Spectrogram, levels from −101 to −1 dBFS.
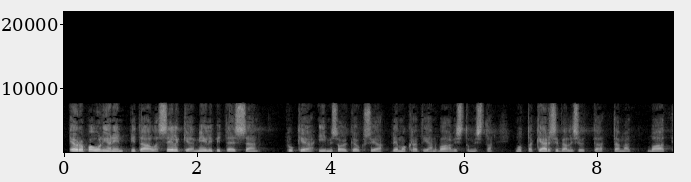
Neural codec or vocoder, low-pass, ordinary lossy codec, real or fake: none; none; none; real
